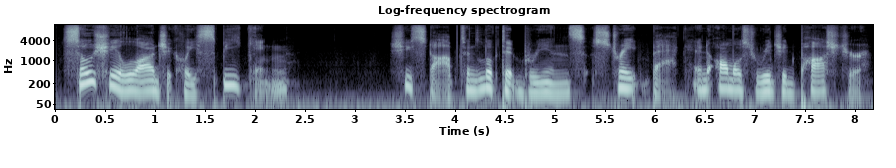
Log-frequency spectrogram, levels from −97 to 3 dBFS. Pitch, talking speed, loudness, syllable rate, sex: 120 Hz, 105 wpm, -21 LUFS, 3.7 syllables/s, male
